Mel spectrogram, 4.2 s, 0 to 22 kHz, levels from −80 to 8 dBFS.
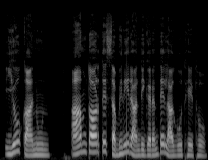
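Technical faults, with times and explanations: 2.52 s, dropped buffer (overrun): an abrupt jump in the speech, with no gap of silence around it. The waveform skips forward by a few milliseconds and the two sides meet directly. The likely cause is that the input samples were not collected before the hardware wrote over them, which discarded about 4 ms of audio and spliced the remaining stream straight together.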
